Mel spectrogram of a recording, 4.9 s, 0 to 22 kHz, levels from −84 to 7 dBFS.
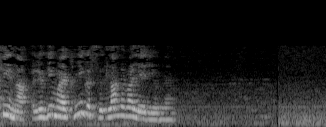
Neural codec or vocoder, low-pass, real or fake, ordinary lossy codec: none; 7.2 kHz; real; MP3, 24 kbps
